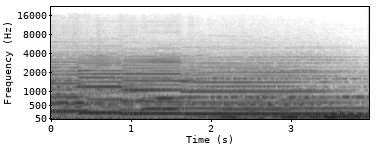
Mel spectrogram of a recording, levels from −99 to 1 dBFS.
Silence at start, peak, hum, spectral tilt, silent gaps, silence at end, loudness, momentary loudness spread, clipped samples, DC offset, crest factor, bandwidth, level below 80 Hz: 0 s; -8 dBFS; none; -9.5 dB/octave; none; 0 s; -20 LUFS; 2 LU; under 0.1%; under 0.1%; 12 dB; 5.2 kHz; -32 dBFS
